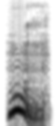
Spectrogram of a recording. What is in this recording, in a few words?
happy; dota; tinker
